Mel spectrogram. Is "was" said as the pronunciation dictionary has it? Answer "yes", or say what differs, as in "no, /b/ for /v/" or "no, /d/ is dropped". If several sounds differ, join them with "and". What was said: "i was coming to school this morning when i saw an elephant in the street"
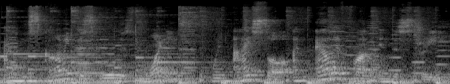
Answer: no, /s/ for /z/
